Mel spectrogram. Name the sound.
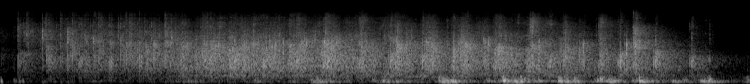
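warm audience applause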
